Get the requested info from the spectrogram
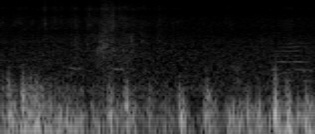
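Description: Wind buffeting the microphone: a rough, low rumble that gusts up and down.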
